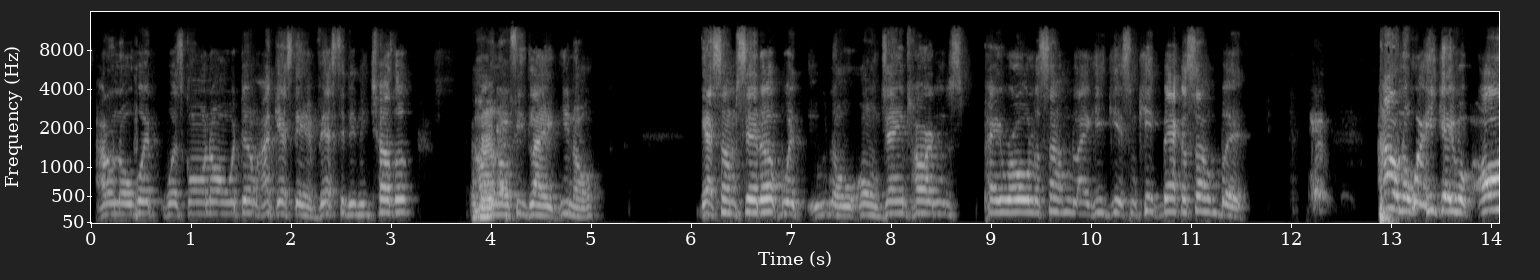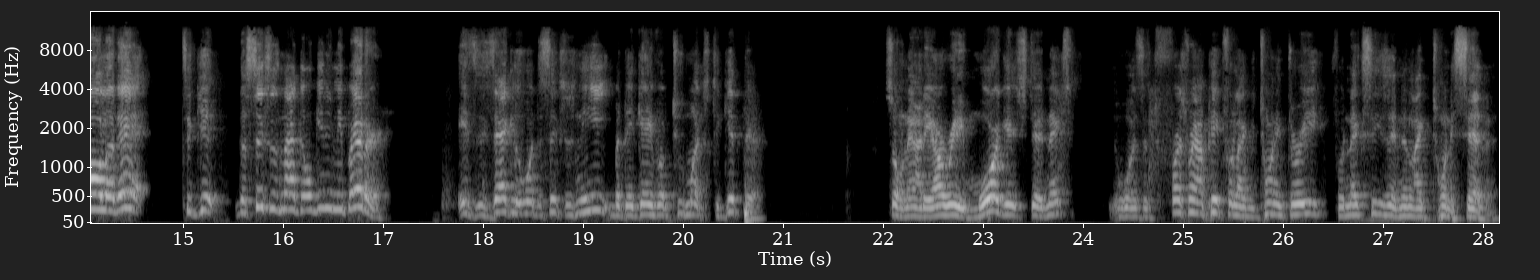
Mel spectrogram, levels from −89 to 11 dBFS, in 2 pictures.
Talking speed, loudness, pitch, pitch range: 225 wpm, -26 LUFS, 200 Hz, 180-235 Hz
